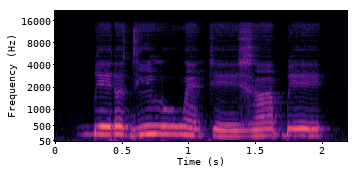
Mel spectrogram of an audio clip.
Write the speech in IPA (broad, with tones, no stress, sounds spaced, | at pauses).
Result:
ɡ͡b e˧ ɾ ə˨ d ĩ˦ l u˦ w ɛ̃˧ k eː˨ ɣ ã˧ ɓ e˧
